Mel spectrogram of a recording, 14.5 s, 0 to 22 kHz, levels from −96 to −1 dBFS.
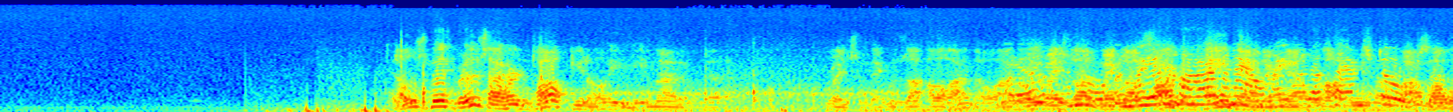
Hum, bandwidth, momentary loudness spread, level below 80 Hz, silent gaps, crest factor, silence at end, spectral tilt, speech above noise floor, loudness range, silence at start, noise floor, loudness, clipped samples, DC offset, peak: none; 18 kHz; 16 LU; -38 dBFS; none; 14 dB; 0 s; -7 dB/octave; 33 dB; 11 LU; 2.65 s; -51 dBFS; -18 LUFS; under 0.1%; under 0.1%; -6 dBFS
